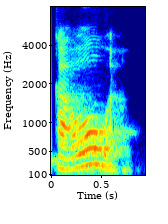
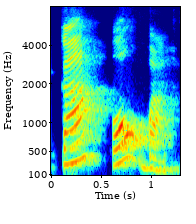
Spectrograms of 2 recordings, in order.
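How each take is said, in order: First: Said in the usual way. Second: "caoba" broken into three beats, ca, o, ba; split into syllables. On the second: Shown as a demonstration. Teacher divides the word for students, "caoba" in three separate syllables. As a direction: say "caoba" syllable by syllable with small gaps. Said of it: "a la hora de dividir la palabra es".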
